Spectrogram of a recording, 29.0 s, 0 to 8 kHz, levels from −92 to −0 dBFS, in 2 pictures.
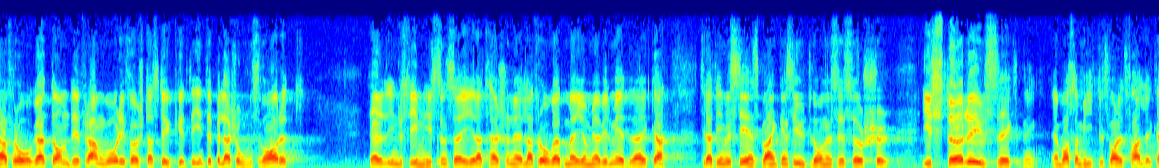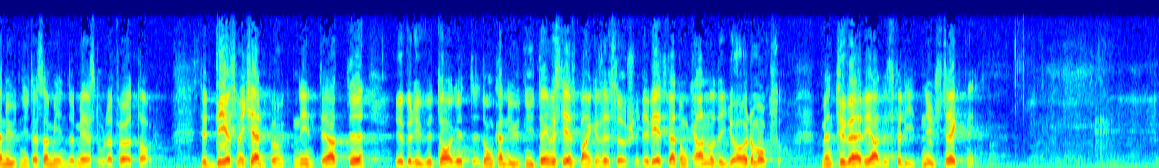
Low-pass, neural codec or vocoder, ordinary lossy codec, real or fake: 7.2 kHz; none; none; real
